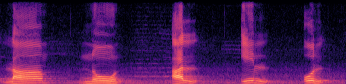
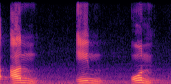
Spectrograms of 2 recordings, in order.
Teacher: ज़ुबान का किनारा ऊपर की चंद दाढ़ों के मसूड़ों से लगें तो उस वक़्त लाम और नून अदा होते हैं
